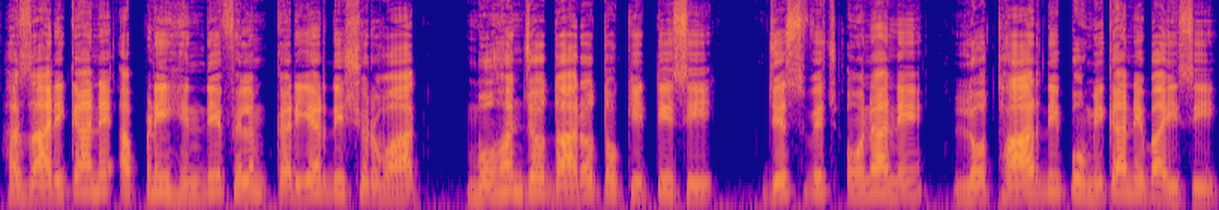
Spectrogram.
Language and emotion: Punjabi, neutral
